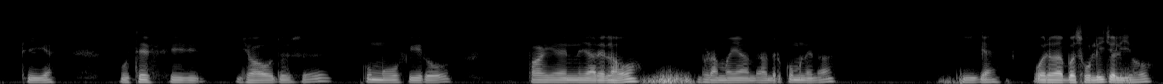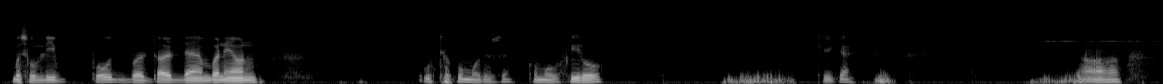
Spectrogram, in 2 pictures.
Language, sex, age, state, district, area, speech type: Dogri, male, 30-45, Jammu and Kashmir, Jammu, rural, spontaneous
